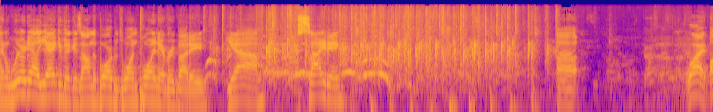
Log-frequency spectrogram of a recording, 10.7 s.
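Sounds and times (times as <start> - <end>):
speech: 0.0 - 6.0, 8.4 - 8.8, 10.3 - 10.6
audience applause: 3.2 - 8.6.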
